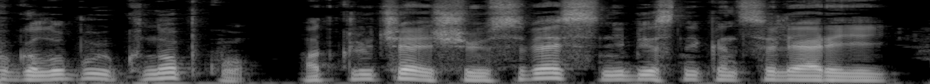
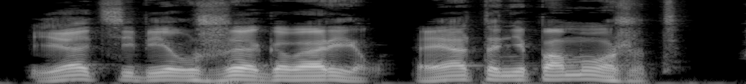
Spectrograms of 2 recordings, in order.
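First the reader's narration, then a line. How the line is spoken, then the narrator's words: Boss's scoffing grunt. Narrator (Russian): хмыкнул шеф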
